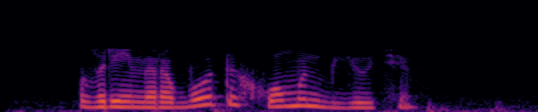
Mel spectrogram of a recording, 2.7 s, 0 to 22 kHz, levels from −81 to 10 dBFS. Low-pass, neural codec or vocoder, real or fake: 3.6 kHz; vocoder, 44.1 kHz, 80 mel bands, Vocos; fake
